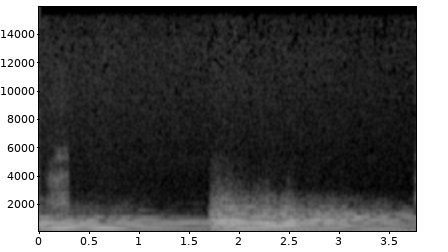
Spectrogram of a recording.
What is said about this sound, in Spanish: Se escucha el tintineo de las campanas de la vieja torre de San Juan que interrumpe el silencio de los pastuzos que aún duermen.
